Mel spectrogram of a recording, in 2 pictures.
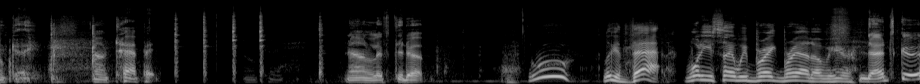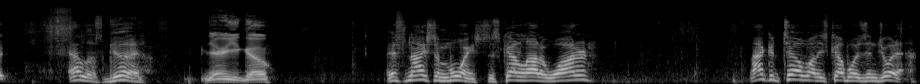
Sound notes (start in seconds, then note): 1.7 tapping sounds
